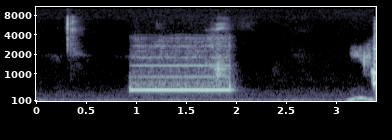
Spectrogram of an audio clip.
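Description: Electronic telephone tone heard while placing a call. A single buzzy, steady beep with stacked overtones sounds alone for about a second, with a faint short blip before it and a brief low sound at the very end.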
